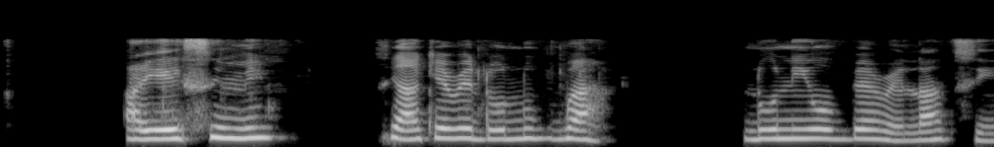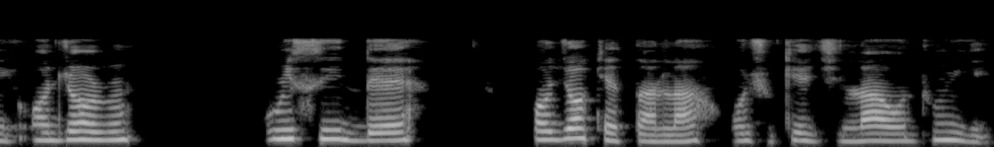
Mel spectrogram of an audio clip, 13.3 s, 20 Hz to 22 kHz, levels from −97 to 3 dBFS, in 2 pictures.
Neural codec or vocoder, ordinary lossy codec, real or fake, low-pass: none; none; real; 7.2 kHz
